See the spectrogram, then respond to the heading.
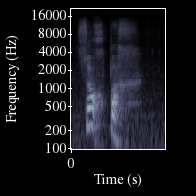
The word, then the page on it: soxpax: Xyzyl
